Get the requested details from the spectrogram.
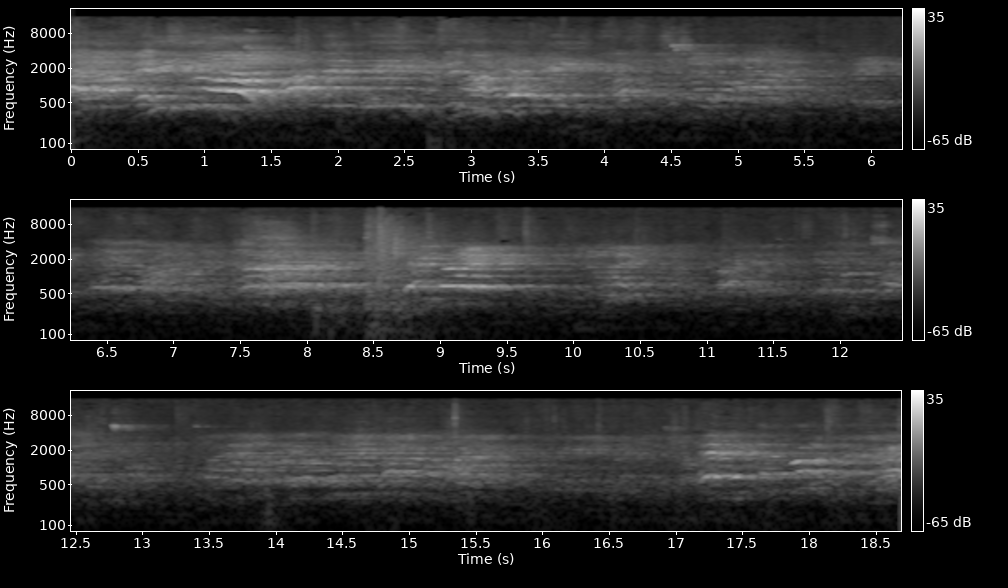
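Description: Voices of spectators and players chatter throughout a large echoing gym.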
